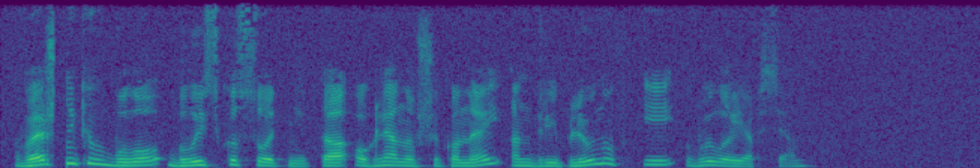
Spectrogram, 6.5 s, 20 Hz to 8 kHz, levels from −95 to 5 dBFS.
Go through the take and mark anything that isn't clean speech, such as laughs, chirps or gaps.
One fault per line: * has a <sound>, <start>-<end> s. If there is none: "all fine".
* has a dropout, 0.4-0.4 s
